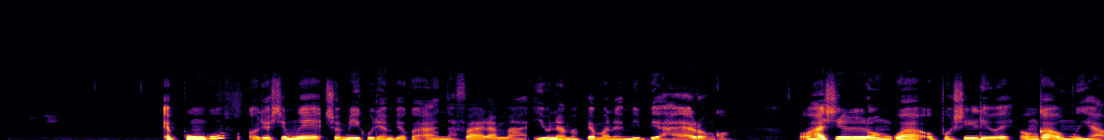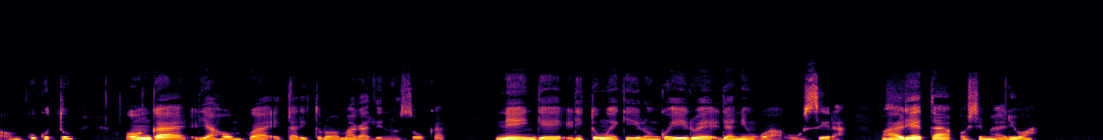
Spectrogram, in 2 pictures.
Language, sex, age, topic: Oshiwambo, female, 25-35, agriculture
